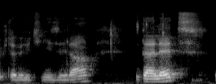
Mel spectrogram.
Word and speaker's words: Dalet: Dalet. Alors, ça se prononce D. Il n'y a aucune particularité de prononciation.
